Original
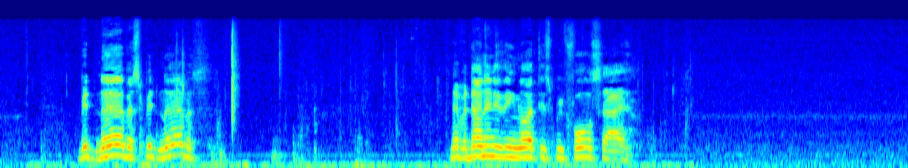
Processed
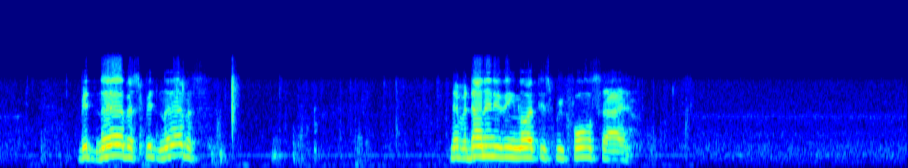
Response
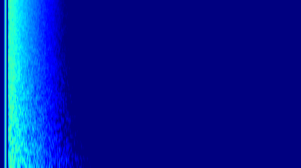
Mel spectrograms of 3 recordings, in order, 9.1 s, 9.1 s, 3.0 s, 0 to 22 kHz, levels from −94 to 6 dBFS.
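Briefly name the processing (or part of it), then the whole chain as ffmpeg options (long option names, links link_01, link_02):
Bluetooth headset: -af "highpass=230,aresample=8000,aresample=44100,volume=-6dB" -ar 32000 -c:a sbc -b:a 64k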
